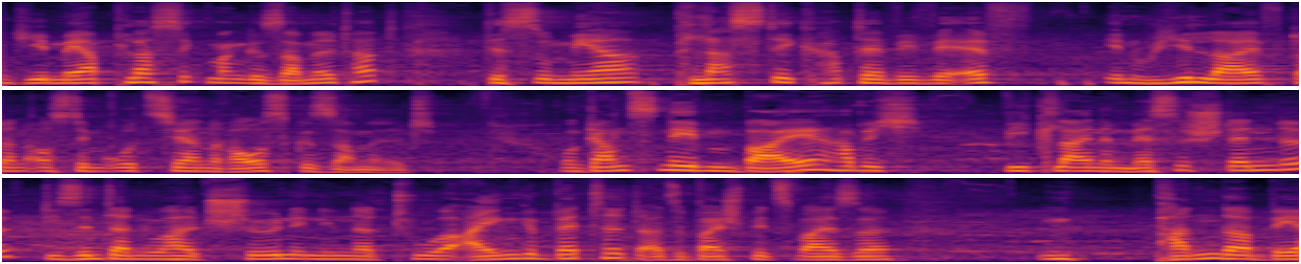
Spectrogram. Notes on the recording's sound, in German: Diese Folge haben wir live auf der Bühne aufgenommen. In Dortmund.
